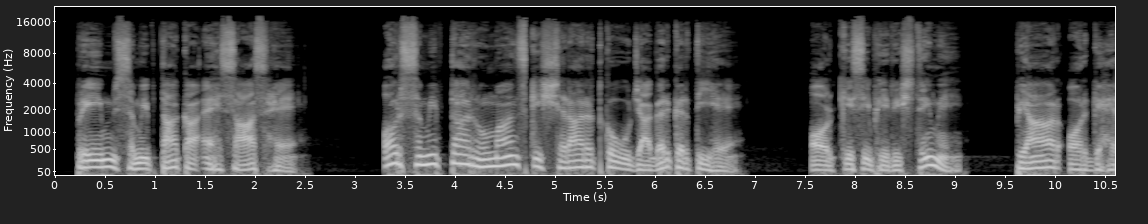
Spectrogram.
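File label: Hindi narration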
